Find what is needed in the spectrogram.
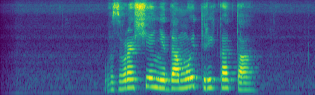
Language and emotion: Russian, neutral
